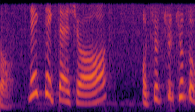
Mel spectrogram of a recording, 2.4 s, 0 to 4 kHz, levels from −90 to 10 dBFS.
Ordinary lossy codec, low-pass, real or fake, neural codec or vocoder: none; 3.6 kHz; real; none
